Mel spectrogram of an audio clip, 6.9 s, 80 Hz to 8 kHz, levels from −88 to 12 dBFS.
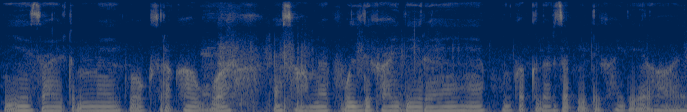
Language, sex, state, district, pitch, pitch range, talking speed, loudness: Hindi, male, Chhattisgarh, Kabirdham, 115 Hz, 110-120 Hz, 185 wpm, -42 LUFS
